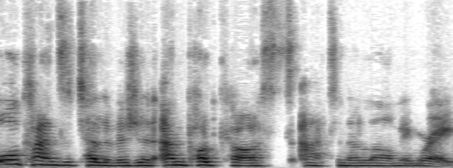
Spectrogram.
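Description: A woman speaks at a fairly quick pace with a somewhat breathy voice. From international upbringing, British passport. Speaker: podcast host. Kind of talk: casual chat. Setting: recording inside a wardrobe at home.

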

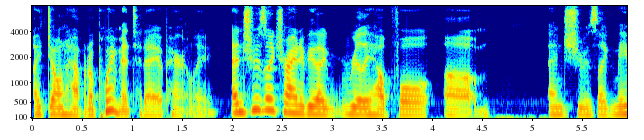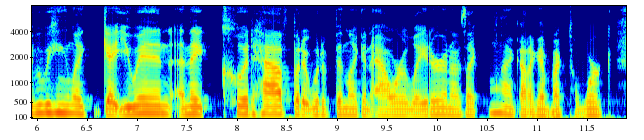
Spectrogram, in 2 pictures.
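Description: Fairly quick speech with ordinary pitch variation over a quiet background. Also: woman, fairly low pitch for a woman. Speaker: comedian and podcast co-host. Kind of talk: casual chat.

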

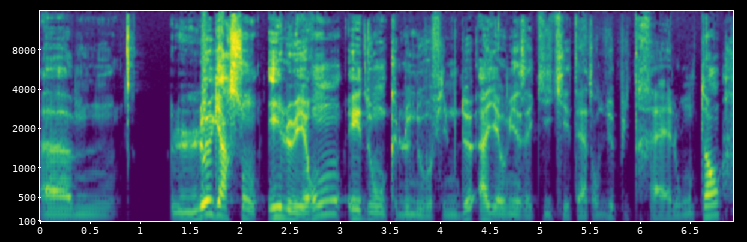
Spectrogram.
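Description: Lively intonation at a very slow pace on a very clean recording with a silent background. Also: man, medium pitch for a man. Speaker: film review podcaster. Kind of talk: casual spoken review monologue. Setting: walking home outdoors after cinema. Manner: hesitant with many fillers.

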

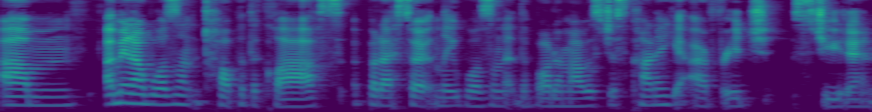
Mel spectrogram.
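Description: This speaker has an Australian accent and a fairly quick pace. The intonation stays fairly even, with hardly any pauses. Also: woman, fairly low pitch for a woman. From Melbourne, western suburbs, Australia. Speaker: psychologist and coach. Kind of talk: casual interview.

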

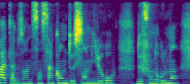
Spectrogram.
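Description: A somewhat breathy woman's voice, monotone and flat in intonation, at a moderate pace, in a very clean recording over a silent background. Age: 30s. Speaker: hairdresser sharing her personal money story. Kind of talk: personal testimony in interview. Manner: halting, many hesitations and repetitions.

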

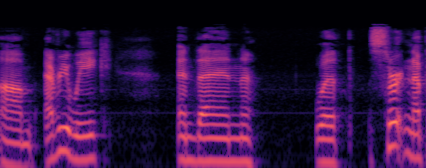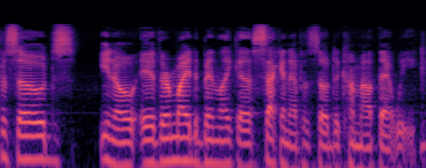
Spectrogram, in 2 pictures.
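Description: A man with an American accent speaks in a normal speaking voice at a medium pitch. His pace is moderate and his pitch variation ordinary. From Chicago area, US Midwest. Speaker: podcaster. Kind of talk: casual interview chat.

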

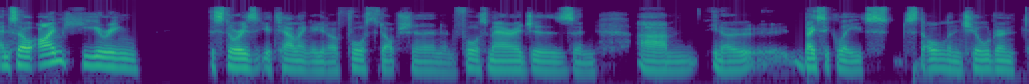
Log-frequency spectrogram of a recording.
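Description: Against a quiet background, a man with an Australian accent speaks at a moderate pace with ordinary pitch variation. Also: fairly low pitch for a man. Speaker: podcast co-host. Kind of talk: casual chat.

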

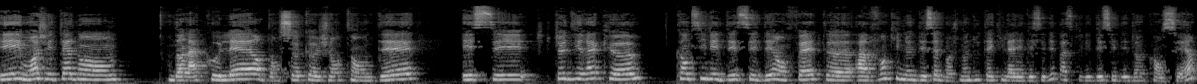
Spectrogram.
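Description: A woman's fairly high voice, a normal speaking voice, with ordinary pitch variation at a moderate pace. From Guadeloupe. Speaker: career coach. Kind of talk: interview.

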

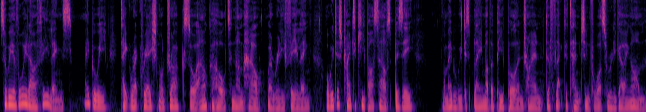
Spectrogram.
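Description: A man with a southern English accent speaks at a fairly quick pace, fairly low in pitch with a dark, mellow tone and somewhat breathy. The sound is dry and close with no echo, on a very clean recording with a silent background. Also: ordinary pitch variation. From Oxford, southern England. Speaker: therapist. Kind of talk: podcast monologue.

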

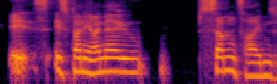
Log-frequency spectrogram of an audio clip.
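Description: With an English accent, this person talks fairly quickly. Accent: English, less West Country than co-host. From West Country, England, near Bristol. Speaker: podcast co-host. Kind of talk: casual chat.

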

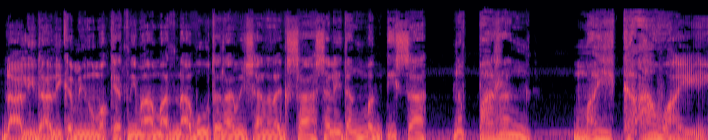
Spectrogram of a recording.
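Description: Amid noticeable background noise, a man uses a dramatic tone with lively intonation, a very deep, low pitch and very even loudness. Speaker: storyteller reading listener-submitted ghost stories. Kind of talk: ghost story telling, spooky first-person narration. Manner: hushed, slow, suspenseful, dramatic; earnest, polite.

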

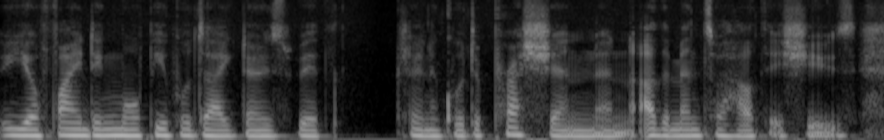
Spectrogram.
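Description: A woman's very deep, low voice in a London accent, monotone and flat, on a very clean recording with a silent background. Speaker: podcast host. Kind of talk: casual chat. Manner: fast.

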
